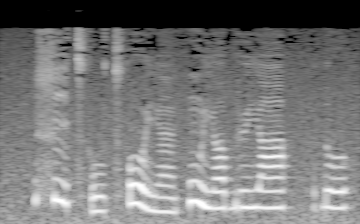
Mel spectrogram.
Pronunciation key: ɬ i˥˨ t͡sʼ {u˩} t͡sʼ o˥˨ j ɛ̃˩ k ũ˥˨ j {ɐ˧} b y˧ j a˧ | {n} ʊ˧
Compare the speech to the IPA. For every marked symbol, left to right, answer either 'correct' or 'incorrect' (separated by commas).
correct, correct, incorrect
